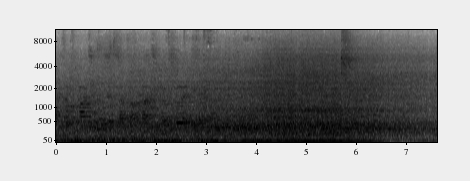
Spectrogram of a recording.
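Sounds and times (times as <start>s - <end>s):
faint voices: 0.0s - 3.5s
train from Munich to Frankfurt rumbling and clattering on rails: 0.0s - 7.6s.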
